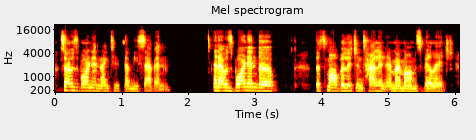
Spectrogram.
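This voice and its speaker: An earnest woman in her forties tells a personal story as an interview guest. Her voice sits a little low. She talks it through casually and keeps checking in with the listener. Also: steady tone, fairly quick. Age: 40s. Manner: earnest storytelling with frequent "right?" and "like". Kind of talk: conversational interview.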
